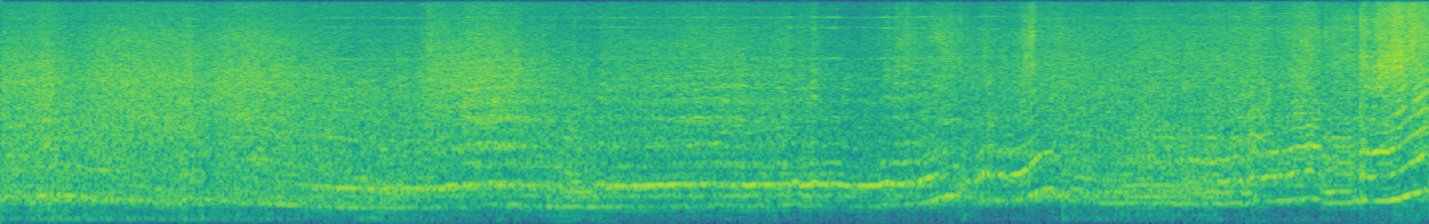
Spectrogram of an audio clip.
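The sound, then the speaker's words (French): A racing car engine roars loudly and steadily for the whole stretch, its pitch climbing and surging as it revs higher near the end, with no talking over it. “Il fait un sacré bruit, le moteur de ta bicyclette, toi.”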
